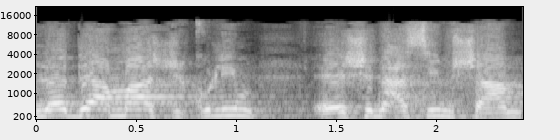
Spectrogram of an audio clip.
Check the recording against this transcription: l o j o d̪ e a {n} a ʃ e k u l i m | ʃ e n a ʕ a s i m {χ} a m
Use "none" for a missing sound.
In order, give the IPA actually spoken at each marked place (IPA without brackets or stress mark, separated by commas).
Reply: m, ʃ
